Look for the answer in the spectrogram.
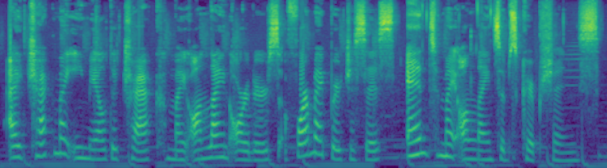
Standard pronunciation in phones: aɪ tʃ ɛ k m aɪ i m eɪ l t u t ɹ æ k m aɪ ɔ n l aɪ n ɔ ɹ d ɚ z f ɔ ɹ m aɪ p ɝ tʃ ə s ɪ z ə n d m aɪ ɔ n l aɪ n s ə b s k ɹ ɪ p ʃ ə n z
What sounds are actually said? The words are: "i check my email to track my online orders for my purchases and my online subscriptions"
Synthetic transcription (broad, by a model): aɪ tʃ ɛ k m aɪ i m eɪ l t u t ɹ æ k m aɪ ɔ n l aɪ n ɔ ɹ d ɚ s f ɔ ɹ m aɪ p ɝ tʃ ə s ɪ s ə n d m aɪ ɔ n l aɪ n s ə b s k ɹ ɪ p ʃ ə n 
